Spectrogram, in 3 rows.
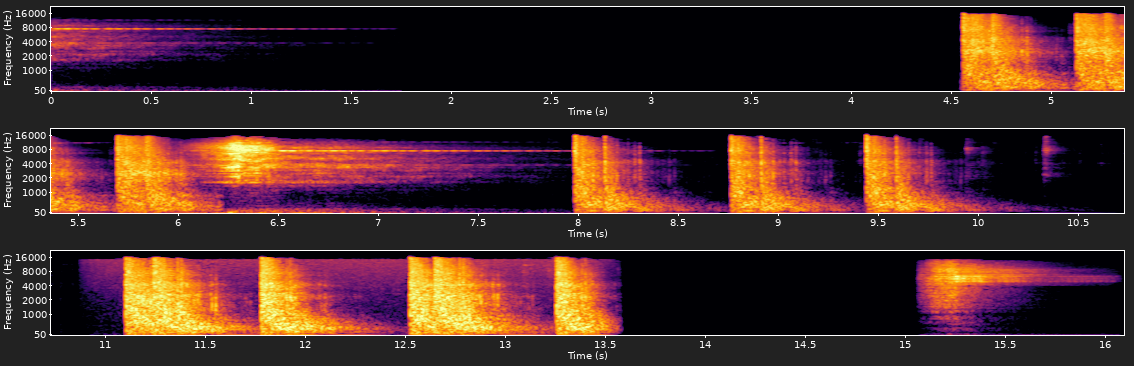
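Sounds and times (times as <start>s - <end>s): handgun shots: 4.6s - 6.2s, 8.0s - 10.2s, 11.1s - 13.6s.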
